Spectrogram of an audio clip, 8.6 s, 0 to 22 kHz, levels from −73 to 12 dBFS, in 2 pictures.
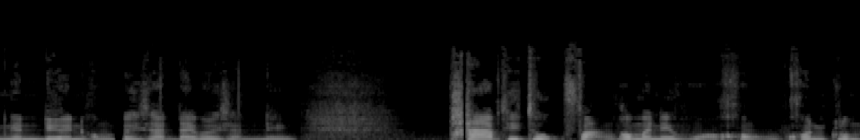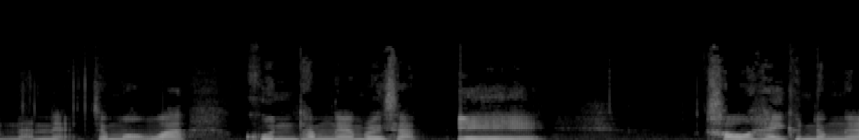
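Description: At 0.57 to 0.64 s and again at 2.31 to 2.35 s the speech cuts abruptly to silence, a corrupt frame muted: the decoder rejected damaged compressed frames and the player filled silence. The longer gap fits several frames, the shorter one frame. Timing holds, unlike a skip.

At 5.11 s and 6.60 s a repeated buffer occurs: audio arrived late, so about 5 ms was played twice at 5.11 s and three times at 6.60 s. At this size it is a click or tiny buzz, not silence, with nothing lost.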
